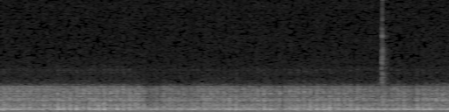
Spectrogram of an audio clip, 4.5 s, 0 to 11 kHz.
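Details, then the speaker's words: 1928 RCA Victor Model 28V radio. A steady hum has a fixed high whistle over the static, the squeal of regenerative feedback oscillation. Opening the feedback control capacitor to reduce feedback makes it go away. "And I'll open the capacitor and reduce the amount of feedback. We'll see if that goes away."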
